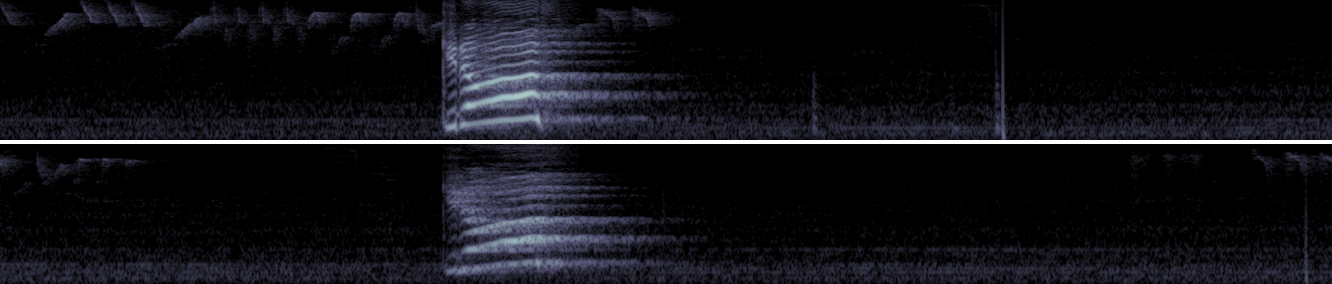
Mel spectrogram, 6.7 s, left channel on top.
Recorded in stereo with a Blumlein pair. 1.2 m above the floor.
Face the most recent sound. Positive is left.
turn(degrees=55)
